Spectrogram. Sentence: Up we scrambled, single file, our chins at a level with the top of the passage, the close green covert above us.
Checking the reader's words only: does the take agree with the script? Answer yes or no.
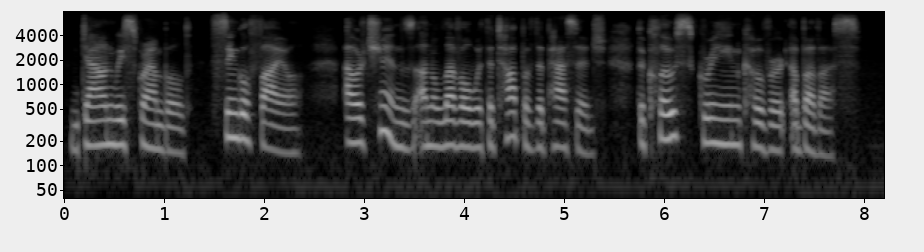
no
